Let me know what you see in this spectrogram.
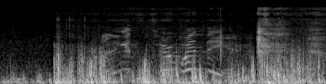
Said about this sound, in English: It is a very windy day.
